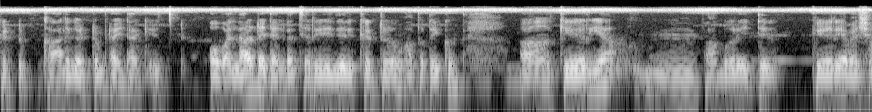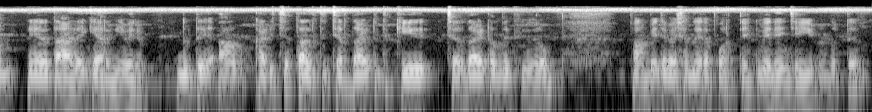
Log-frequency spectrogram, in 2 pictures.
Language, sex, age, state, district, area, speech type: Malayalam, male, 18-30, Kerala, Wayanad, rural, spontaneous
